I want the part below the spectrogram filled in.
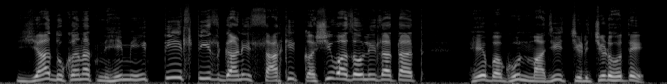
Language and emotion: Marathi, angry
